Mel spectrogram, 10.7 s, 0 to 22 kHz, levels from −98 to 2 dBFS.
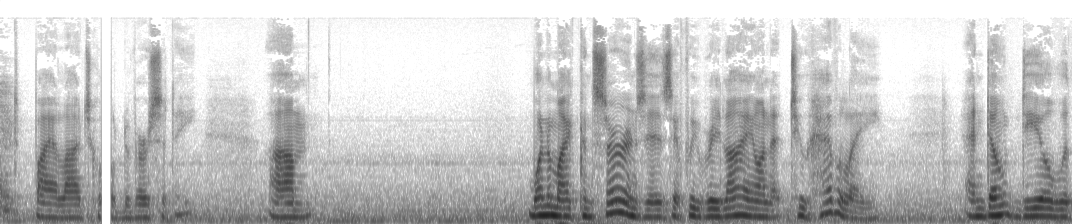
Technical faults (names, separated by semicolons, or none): Bluetooth stall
